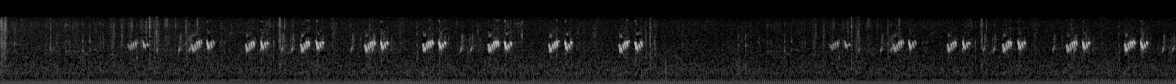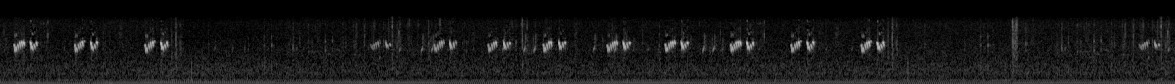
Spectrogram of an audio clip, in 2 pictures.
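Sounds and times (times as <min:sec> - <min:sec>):
common quail calls: 0:01.3 - 0:06.5, 0:08.3 - 0:13.5, 0:15.4 - 0:20.7, 0:22.6 - 0:23.5.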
